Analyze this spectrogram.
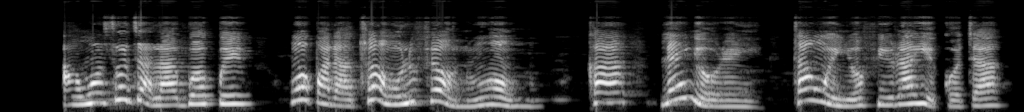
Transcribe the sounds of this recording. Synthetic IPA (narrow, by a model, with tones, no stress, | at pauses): a˨w̃ɔ̃˧sɔ˦d͡ʒa˦˨la˨˦˧ɡ͡bɔ˦k͡pe˦ | w̃ɔ̃˦k͡pa˧da˨tũ˨˦a˦˨w̃ɔ̃˧o˧lu˦fɛ˦ɔ˦˨nũ˨˦ɔ˦˨wũ˨˦ | ka˦ | lɛ˦jɔ˨ɾɛ˨j̃ĩ˨ | ta˦˨w̃ɔ̃˧e˨j̃ɔ̃˨˦fi˧ɾa˦je˦˨kɔ˨˦ta˦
